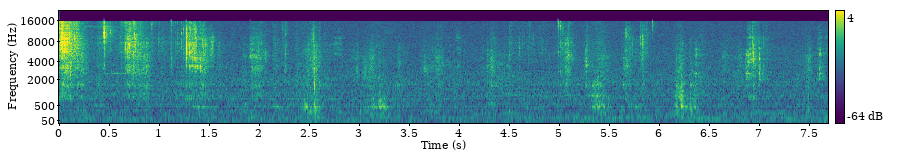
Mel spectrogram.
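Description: Close-up eating sounds: biting and chewing crisp fried lumpia shanghai spring rolls, with irregular crunches spaced a second or so apart.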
